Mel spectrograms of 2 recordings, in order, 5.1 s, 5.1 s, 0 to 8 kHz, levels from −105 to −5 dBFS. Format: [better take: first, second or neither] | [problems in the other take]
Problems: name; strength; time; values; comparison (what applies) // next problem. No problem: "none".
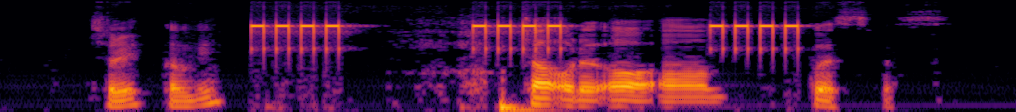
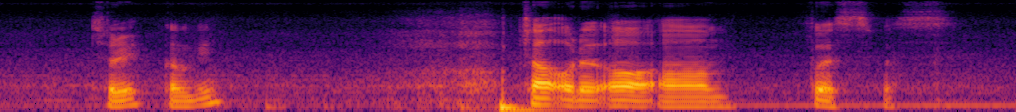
second | noise reduction (classical method spectral subtraction)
